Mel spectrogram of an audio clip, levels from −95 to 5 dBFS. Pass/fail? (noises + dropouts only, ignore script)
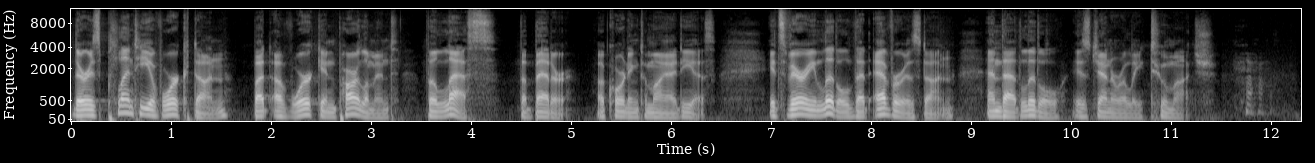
fail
